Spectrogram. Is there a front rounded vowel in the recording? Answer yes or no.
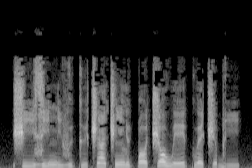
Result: no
